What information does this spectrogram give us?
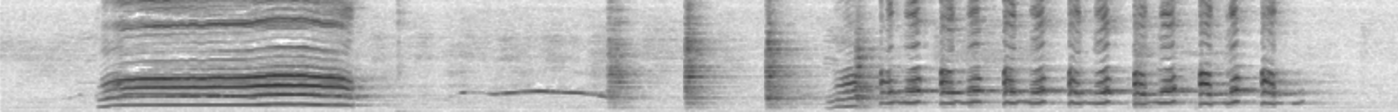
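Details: Pet ring-necked parakeet calling indoors: a long loud harsh screech, a short whistled upslur, then a rapid series of shrill, chattering squawks repeated about three times a second.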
